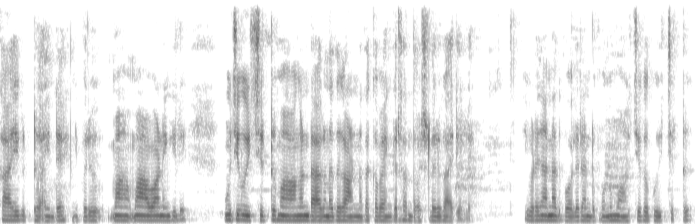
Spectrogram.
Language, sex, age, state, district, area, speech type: Malayalam, female, 45-60, Kerala, Malappuram, rural, spontaneous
